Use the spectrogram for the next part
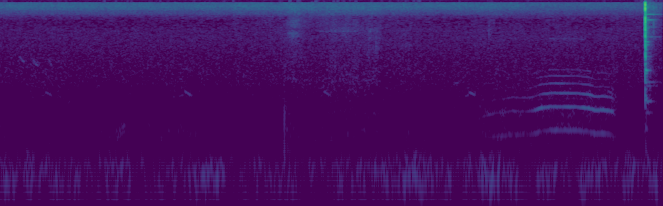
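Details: Several wild beavers swimming about and communicating, seemingly untroubled by a nearby observer: after a stretch of quiet low rumble, a single short nasal whine with layered overtones rises late, followed by a sharp click.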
